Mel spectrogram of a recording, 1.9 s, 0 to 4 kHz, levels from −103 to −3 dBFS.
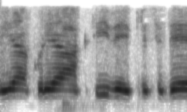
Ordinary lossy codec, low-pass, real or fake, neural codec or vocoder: MP3, 24 kbps; 3.6 kHz; real; none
